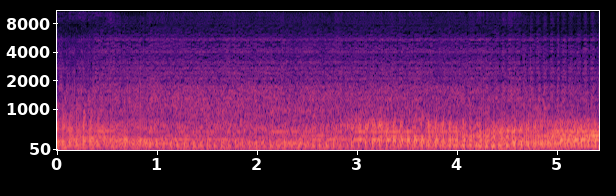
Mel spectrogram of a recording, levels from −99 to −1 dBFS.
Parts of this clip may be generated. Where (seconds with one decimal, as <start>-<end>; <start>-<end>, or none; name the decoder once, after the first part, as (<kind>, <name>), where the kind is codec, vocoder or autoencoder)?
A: 0.0-0.9 (vocoder, Vocos); 4.2-5.0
